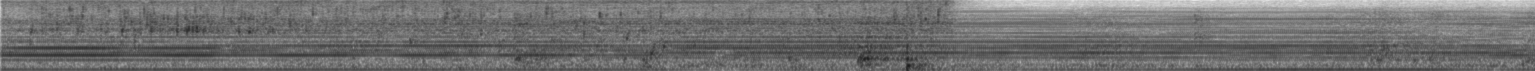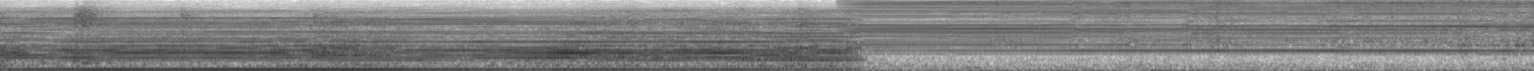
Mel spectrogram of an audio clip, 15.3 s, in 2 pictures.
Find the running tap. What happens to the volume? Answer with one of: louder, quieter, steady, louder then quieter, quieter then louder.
steady.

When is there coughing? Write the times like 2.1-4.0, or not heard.
4.1-4.9.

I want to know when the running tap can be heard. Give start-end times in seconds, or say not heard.
0.0-4.8.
